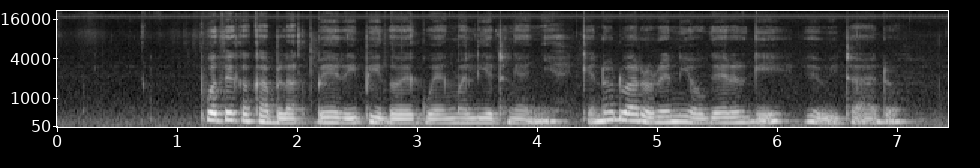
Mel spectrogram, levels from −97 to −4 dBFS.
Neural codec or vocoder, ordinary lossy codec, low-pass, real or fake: none; none; none; real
